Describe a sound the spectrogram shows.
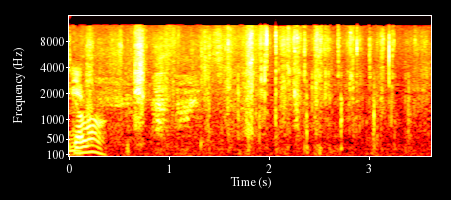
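Footsteps move away on pavement outdoors.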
